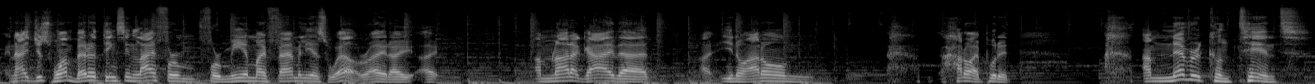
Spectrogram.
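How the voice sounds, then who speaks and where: Halting man telling his story. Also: a little high, a bit bright. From Venezuela. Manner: halting, many restarts and repeated words. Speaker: podcast guest. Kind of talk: casual conversational storytelling.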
